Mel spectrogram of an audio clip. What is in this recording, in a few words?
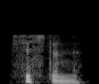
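"cistern", English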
